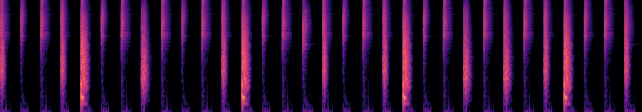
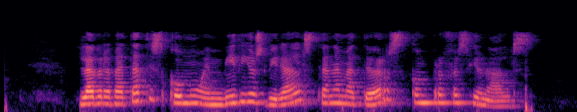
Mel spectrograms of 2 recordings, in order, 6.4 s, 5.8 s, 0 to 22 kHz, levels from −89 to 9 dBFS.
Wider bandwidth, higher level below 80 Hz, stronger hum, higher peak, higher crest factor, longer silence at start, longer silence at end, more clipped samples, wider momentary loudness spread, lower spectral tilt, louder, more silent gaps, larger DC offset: first, over 20 kHz vs 8 kHz; second, -66 dBFS vs -54 dBFS; neither; first, 0 dBFS vs -4 dBFS; first, 24 dB vs 18 dB; second, 0 s vs 0.8 s; second, 0.1 s vs 0.45 s; neither; about the same, 11 LU vs 9 LU; second, 1.5 dB/octave vs -6 dB/octave; about the same, -22 LUFS vs -22 LUFS; first, 1.52-1.61 s, 4.75-4.83 s vs none; neither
